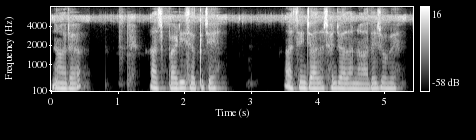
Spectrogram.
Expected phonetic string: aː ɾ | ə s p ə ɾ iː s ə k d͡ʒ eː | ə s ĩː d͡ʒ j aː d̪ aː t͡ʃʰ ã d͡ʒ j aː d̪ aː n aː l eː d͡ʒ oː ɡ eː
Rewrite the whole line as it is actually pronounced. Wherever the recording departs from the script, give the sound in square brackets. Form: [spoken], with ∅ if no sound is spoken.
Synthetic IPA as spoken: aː ɾ | ə s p ə [ɽ] iː s ə k d͡ʒ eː | ə s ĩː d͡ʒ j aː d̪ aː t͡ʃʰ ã d͡ʒ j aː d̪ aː n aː l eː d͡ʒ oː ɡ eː

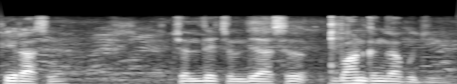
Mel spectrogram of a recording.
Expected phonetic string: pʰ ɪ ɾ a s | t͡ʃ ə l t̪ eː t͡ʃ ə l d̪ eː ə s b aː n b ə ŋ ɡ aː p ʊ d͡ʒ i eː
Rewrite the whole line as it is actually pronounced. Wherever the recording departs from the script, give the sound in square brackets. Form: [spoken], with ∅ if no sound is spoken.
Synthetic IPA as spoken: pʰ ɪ ɾ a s | t͡ʃ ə l [d̪] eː t͡ʃ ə l d̪ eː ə s b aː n [ɡ] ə ŋ ɡ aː p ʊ d͡ʒ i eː

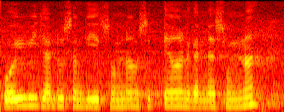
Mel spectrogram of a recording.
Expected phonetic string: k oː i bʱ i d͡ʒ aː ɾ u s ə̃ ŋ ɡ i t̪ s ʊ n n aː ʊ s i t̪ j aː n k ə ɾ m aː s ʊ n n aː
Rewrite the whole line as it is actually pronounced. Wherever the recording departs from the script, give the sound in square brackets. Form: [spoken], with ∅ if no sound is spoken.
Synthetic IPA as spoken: k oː i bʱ i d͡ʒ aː [l] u s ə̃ ŋ ɡ [iː] t̪ s ʊ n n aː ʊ s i t̪ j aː n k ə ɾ [n] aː s ʊ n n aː

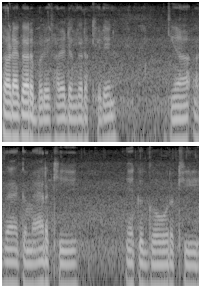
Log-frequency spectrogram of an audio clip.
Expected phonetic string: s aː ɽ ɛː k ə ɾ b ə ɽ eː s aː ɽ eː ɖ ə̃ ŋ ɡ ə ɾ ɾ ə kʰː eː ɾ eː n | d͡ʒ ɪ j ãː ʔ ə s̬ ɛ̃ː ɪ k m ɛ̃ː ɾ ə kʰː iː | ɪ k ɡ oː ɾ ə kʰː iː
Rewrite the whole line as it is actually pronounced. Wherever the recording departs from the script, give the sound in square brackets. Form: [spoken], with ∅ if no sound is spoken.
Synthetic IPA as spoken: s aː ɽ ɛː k ə ɾ b ə ɽ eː s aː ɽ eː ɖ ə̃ ŋ ɡ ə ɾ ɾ ə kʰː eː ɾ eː n | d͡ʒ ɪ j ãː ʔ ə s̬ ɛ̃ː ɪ k m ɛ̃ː ɾ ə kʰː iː | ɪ k ɡ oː ɾ ə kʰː iː

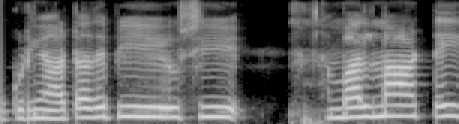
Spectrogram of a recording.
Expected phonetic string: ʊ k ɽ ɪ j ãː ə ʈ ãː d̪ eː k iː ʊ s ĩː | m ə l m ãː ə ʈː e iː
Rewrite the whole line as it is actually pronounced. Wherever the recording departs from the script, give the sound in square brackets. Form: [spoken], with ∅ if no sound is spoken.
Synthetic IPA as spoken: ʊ k ɽ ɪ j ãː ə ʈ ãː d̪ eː [p] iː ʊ s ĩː | m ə l [n] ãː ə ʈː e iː

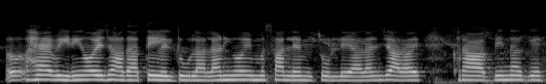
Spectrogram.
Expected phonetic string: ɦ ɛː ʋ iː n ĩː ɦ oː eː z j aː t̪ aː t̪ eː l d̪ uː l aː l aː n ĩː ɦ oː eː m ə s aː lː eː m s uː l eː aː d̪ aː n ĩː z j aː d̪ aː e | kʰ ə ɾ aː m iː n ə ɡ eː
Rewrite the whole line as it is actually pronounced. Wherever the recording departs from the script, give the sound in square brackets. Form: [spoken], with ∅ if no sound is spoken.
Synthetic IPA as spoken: ɦ ɛː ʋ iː n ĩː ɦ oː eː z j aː [d̪] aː t̪ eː l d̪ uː l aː l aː n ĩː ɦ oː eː m ə s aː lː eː m s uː l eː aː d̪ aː n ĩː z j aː d̪ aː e | kʰ ə ɾ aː [b] iː n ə ɡ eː

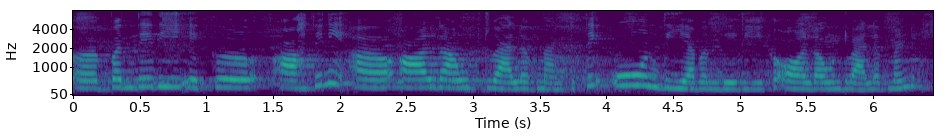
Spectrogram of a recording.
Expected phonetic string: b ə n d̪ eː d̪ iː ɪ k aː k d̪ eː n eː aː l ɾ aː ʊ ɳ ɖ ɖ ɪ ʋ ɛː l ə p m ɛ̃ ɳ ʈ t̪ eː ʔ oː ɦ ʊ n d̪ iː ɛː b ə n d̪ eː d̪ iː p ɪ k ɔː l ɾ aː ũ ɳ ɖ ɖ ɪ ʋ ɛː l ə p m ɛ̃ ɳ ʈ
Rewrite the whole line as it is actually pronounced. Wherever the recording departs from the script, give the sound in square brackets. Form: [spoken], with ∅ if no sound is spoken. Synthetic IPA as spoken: b ə n d̪ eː d̪ iː ɪ k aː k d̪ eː n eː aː l ɾ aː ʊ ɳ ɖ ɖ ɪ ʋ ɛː l ə p m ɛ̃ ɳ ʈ t̪ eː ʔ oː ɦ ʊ n d̪ iː ɛː b ə n d̪ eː d̪ iː [∅] ɪ k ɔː l ɾ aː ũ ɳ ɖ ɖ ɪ ʋ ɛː l ə p m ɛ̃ ɳ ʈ

